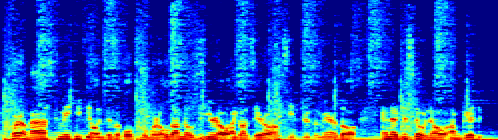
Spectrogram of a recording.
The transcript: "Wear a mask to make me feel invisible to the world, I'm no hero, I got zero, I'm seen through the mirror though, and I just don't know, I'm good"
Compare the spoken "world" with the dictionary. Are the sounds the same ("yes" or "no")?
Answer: yes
